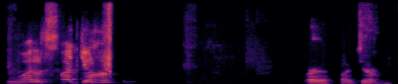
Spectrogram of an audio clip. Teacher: wakafnya dengan mensukunkan 2 huruf terakhir, namun bunyi huruf terakhir terdengar lirih, terdengar tidak samar-samar gitu, Mbak.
